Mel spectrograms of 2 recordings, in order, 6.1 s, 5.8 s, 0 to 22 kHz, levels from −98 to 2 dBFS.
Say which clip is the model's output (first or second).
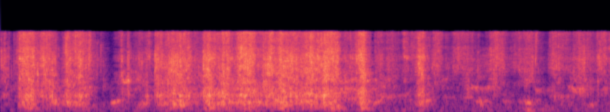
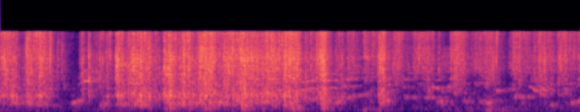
first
